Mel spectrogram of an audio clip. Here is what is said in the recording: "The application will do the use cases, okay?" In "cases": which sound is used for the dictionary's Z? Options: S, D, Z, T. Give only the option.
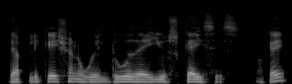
S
